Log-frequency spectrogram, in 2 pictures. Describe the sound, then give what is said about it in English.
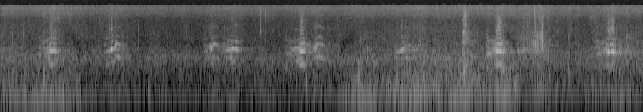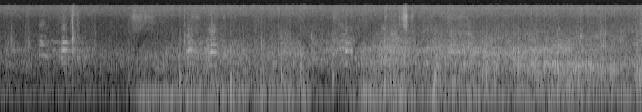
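Geese honk repeatedly in irregular bursts at moderate loudness, with many calls overlapping against a noisy background and no talking. “Oh, geese.”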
